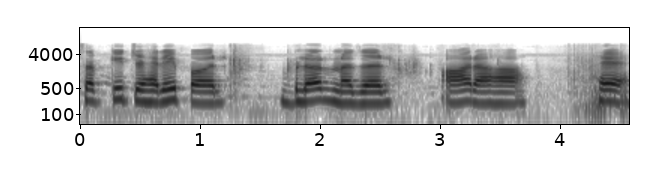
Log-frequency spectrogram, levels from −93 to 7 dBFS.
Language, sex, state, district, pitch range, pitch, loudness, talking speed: Hindi, female, Himachal Pradesh, Shimla, 205-235 Hz, 220 Hz, -14 LUFS, 105 wpm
